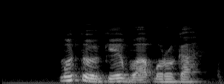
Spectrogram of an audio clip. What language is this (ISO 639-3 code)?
ibo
